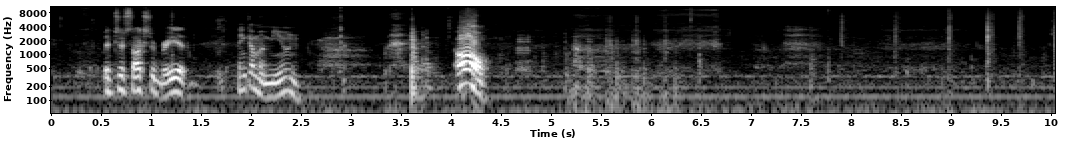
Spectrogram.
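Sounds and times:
steady low hum: 0.0s - 10.0s
faint breaths: 4.5s - 9.3s.

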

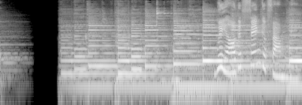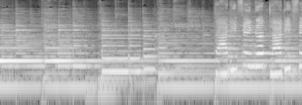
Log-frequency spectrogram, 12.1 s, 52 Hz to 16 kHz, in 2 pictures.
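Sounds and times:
plucked string notes: 1.3s - 12.0s
held chords: 1.4s - 12.0s.

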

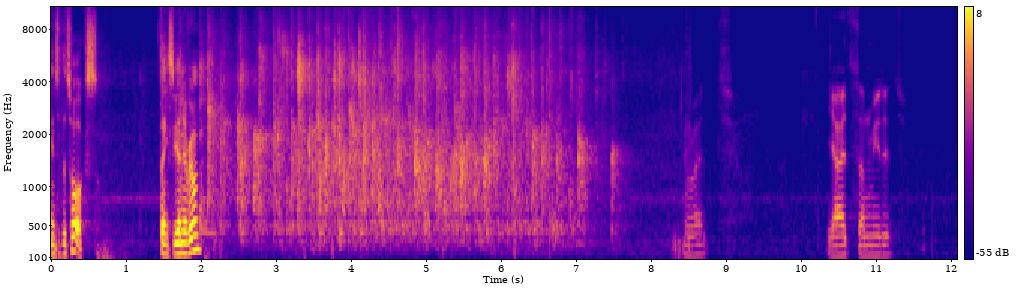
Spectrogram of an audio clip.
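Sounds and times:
audience applauding: 1.8s - 7.8s.

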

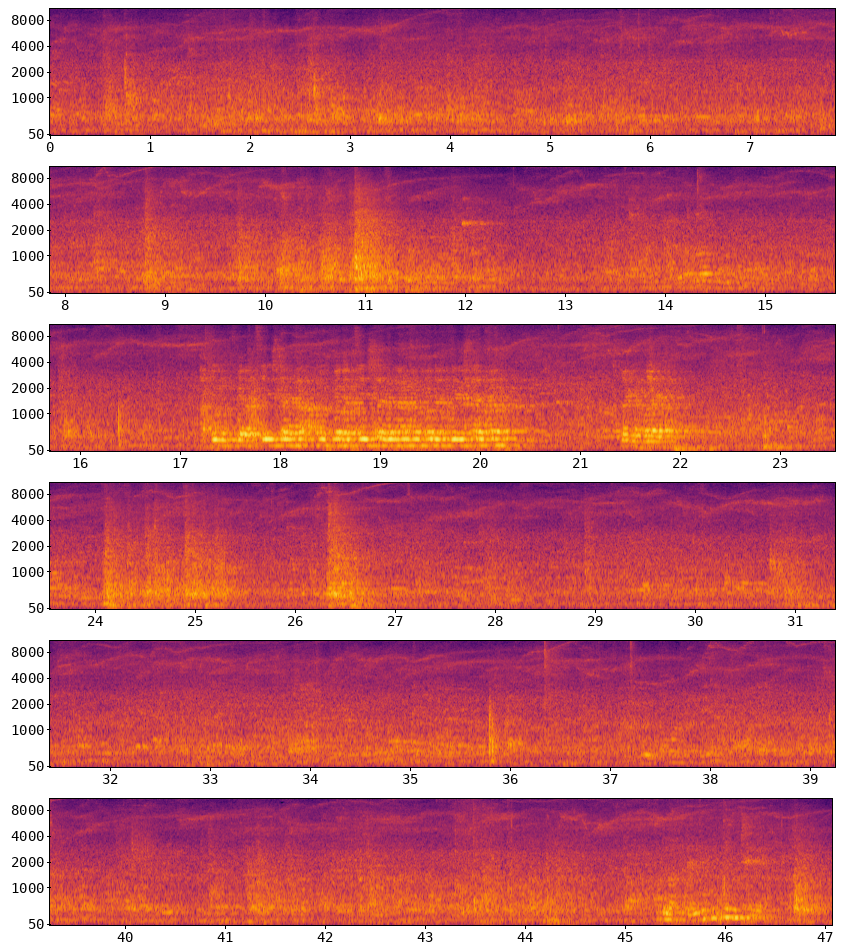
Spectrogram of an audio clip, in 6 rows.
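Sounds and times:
echoing tyre and motor noise: 0.0s - 47.0s
rc car motors whining: 0.0s - 47.0s.

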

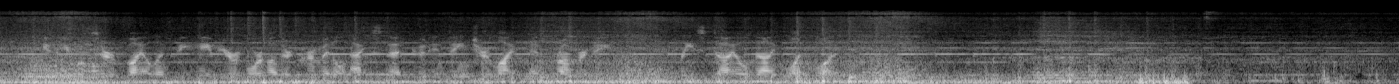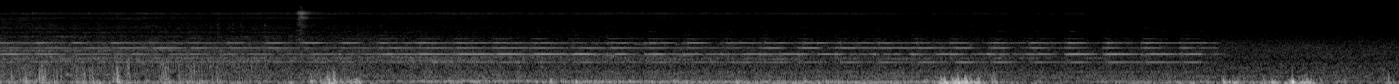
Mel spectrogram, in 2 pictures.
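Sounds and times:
train wheels rumbling: 0.0s - 27.8s.

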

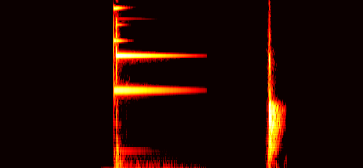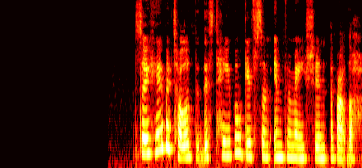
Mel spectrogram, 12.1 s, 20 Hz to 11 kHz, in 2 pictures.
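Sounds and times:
bright chime ding: 1.9s - 3.4s.

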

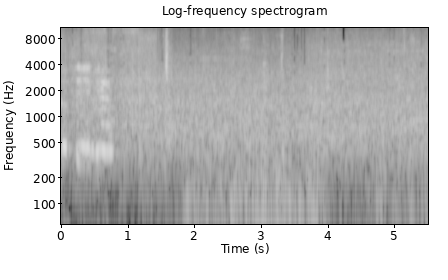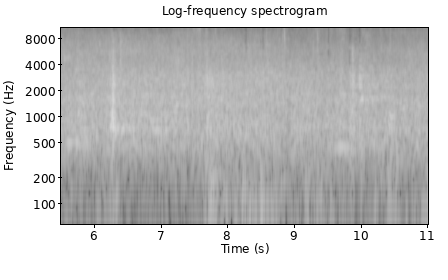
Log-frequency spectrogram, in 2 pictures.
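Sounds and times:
traffic: 0.0s - 11.0s
crowd noise: 3.7s - 11.0s.

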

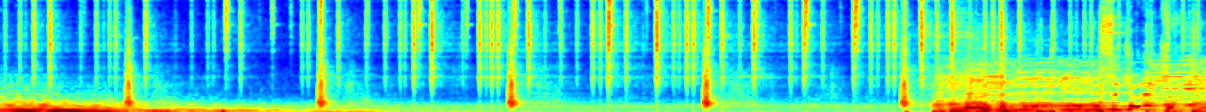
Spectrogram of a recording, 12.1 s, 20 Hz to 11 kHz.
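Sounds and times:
drummer ticking on hi-hat: 0.0s - 12.0s
faint held notes: 0.0s - 12.0s
full rock band playing: 9.3s - 12.0s.

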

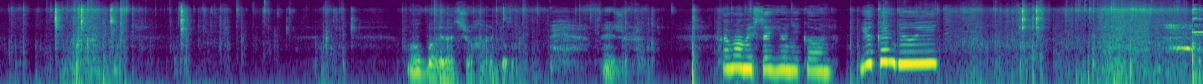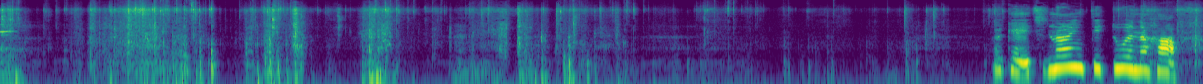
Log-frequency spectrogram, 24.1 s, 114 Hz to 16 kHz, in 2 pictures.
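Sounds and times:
plastic film crinkling: 0.0s - 6.8s, 8.5s - 22.0s, 23.2s - 24.0s.

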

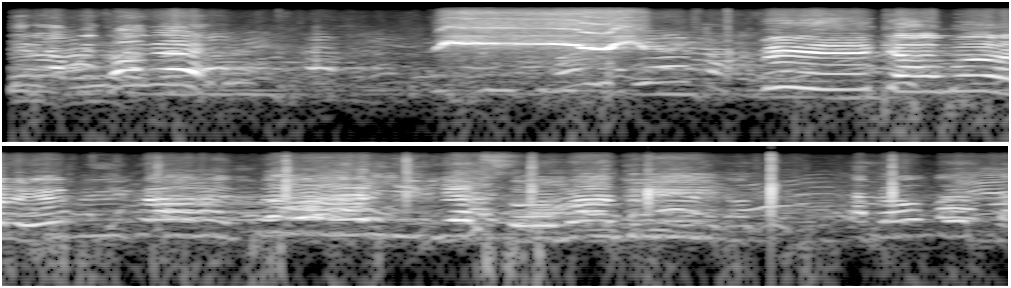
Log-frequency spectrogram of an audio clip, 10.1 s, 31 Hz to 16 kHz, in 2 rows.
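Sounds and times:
loud high-pitched whistle: 2.2s - 3.3s.

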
